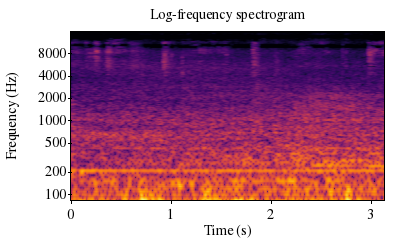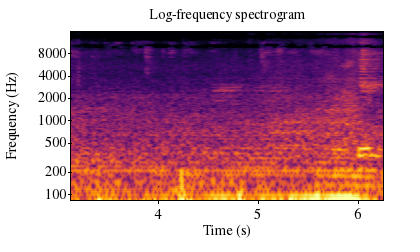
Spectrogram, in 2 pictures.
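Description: Motor vehicle noise: a steady low engine rumble with a constant hum, as from cars running on the road close by.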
